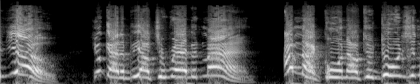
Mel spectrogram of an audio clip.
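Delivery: loud, high-pitched retold protest; indignant refusal. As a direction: act out arguing back at a wife. Acted quarrel with his wife.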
